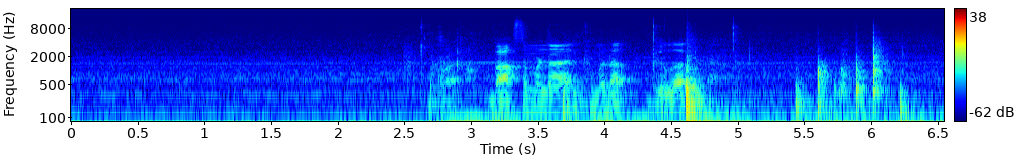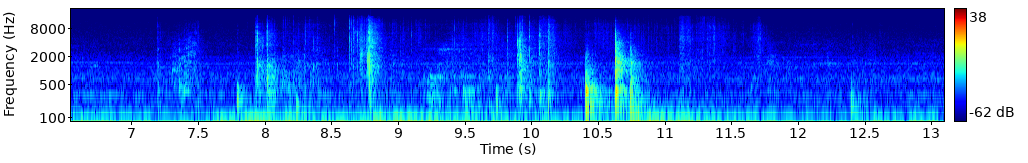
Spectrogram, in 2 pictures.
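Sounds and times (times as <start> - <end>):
plastic wrap ripping: 7.4 - 11.8
plastic wrap crinkling: 7.4 - 11.9.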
